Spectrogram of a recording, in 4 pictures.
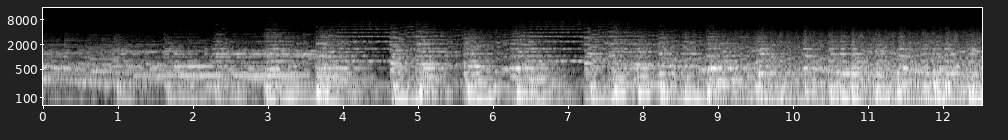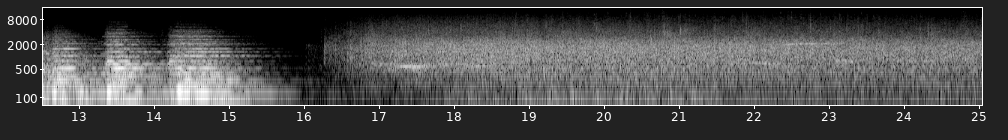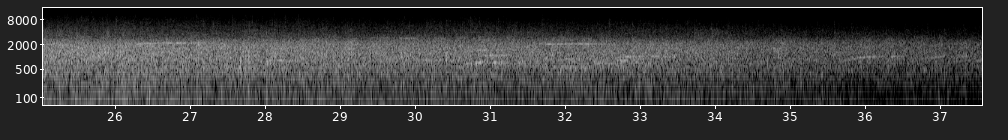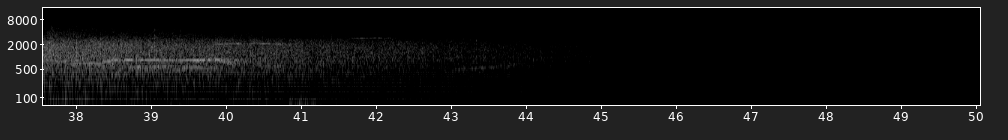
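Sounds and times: audience applauding: 16.0s - 46.4s.

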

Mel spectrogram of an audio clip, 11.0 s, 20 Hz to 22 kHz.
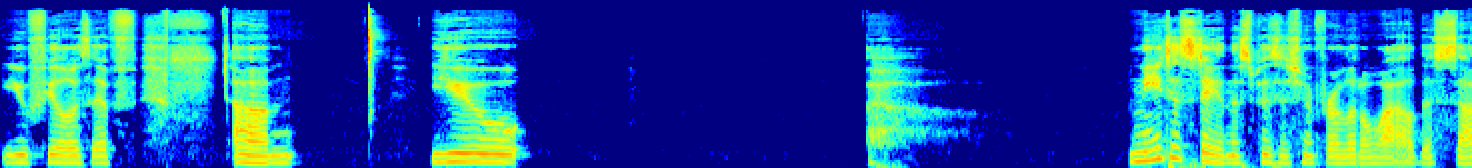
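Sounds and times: woman sighing: 6.5s - 7.3s.

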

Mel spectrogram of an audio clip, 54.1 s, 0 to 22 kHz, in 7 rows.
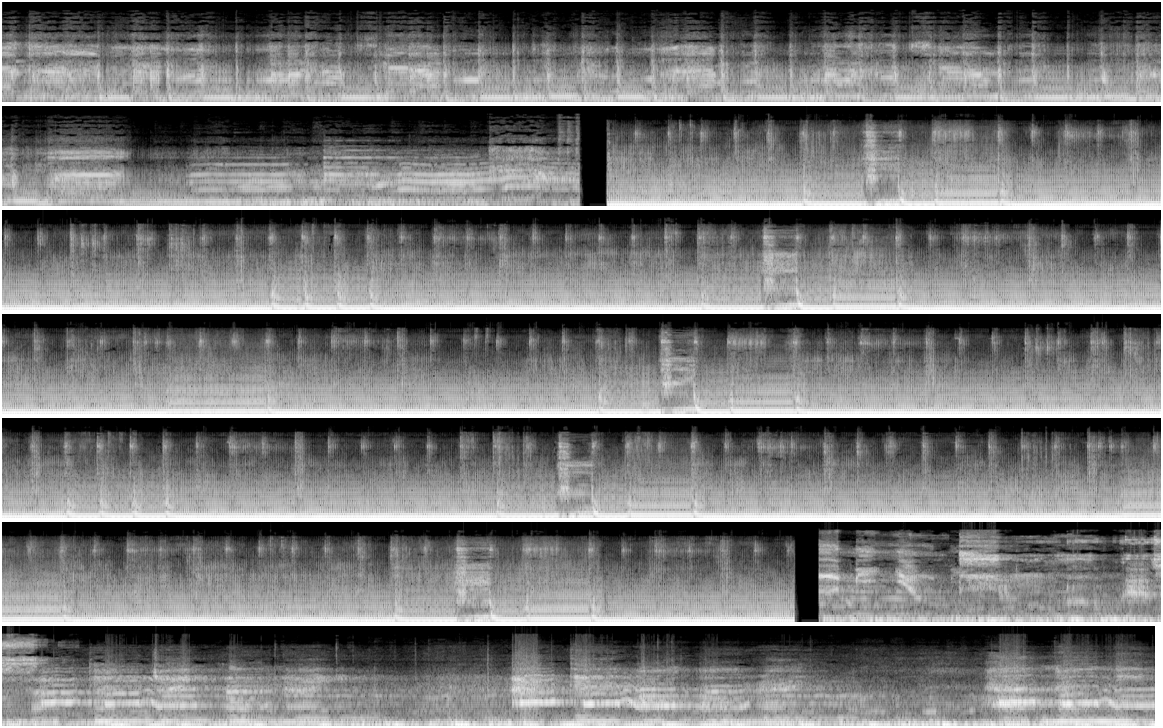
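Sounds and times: loud electronic music with deep bass: 0.0s - 54.0s.

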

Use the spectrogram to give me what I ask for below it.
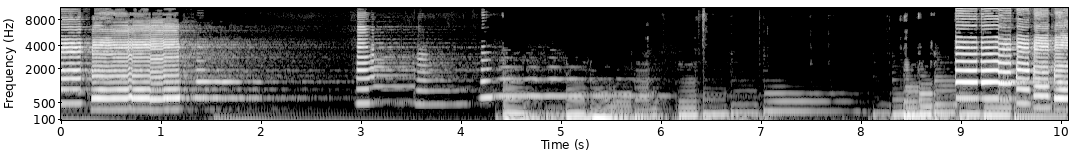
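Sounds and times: saxophone phrases: 0.0s - 6.9s, 8.6s - 10.0s
pizzicato double bass: 4.4s - 7.1s.

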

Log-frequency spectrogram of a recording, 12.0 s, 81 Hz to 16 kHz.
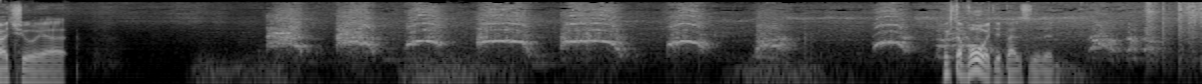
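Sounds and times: man screaming: 2.6s - 8.0s, 8.7s - 10.0s, 10.9s - 11.5s
firework fountain going off: 8.7s - 12.0s.

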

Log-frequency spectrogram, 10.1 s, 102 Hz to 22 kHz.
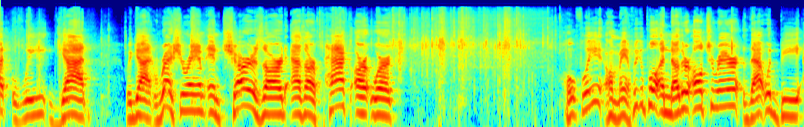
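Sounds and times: foil wrapper crinkling: 0.0s - 1.5s, 3.8s - 7.3s.

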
